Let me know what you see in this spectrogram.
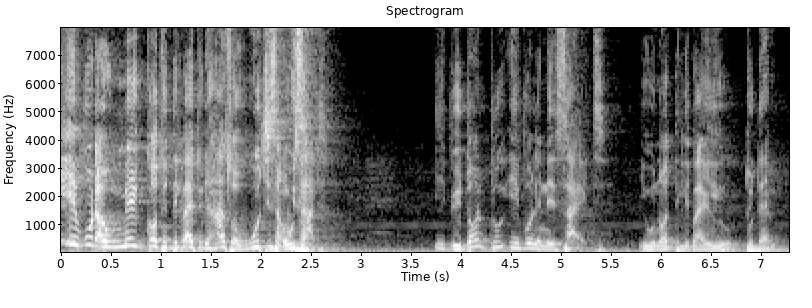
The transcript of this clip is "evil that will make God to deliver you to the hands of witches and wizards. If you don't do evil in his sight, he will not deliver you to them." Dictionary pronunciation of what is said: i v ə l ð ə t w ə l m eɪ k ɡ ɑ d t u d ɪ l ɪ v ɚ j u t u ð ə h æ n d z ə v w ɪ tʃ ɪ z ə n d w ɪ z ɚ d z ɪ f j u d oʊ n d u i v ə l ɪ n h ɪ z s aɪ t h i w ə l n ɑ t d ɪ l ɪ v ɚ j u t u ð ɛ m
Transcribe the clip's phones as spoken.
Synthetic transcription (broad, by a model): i v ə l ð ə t w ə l m eɪ k ɡ ɑ d t u d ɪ l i v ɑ j u t u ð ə h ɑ n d s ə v w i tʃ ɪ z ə n w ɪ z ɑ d ɪ f j u d oʊ n d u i v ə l ɪ n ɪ s aɪ t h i w ə l n ɑ t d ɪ l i v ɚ j u t u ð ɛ m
